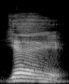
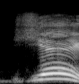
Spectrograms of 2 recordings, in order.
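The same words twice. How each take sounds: First: It is said at normal volume. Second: It is said a little louder.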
